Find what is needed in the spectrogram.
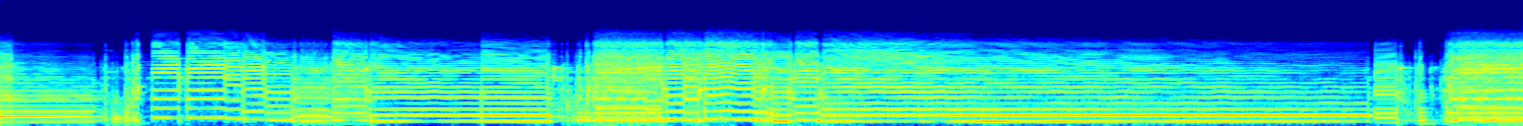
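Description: Electric guitar played through the Psionic Audio Telos overdrive pedal with its boost engaged, into a guitar amp. The overdriven tone plays chords and short phrases, then one long sustained note in the middle, and breaks off briefly near the end.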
